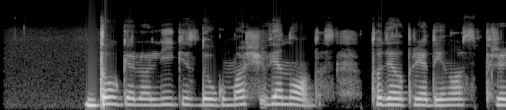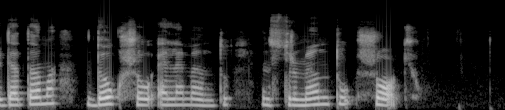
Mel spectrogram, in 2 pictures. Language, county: Lithuanian, Kaunas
